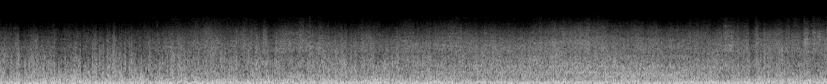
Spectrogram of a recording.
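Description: Loud steady rush of wind and running noise from trains at speed, heard at an open carriage window as another express passes close by on the next track.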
